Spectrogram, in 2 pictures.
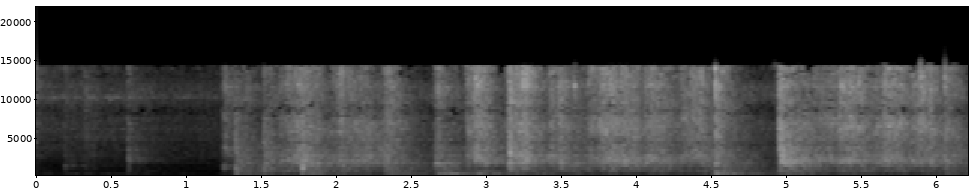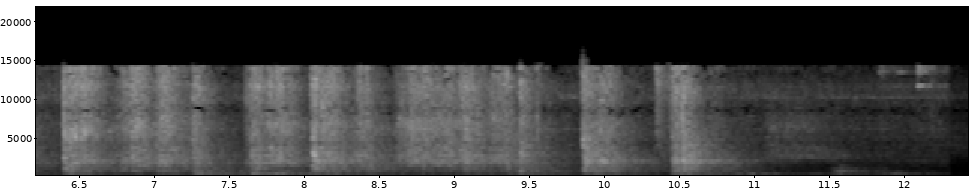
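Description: Tamiya Mini 4WD car on a Super 2 chassis running laps of a plastic track after servicing: a continuous rushing, clattering noise with frequent sharp knocks of the car against the track walls and joints. It starts about a second in and stops about a second before the end.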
